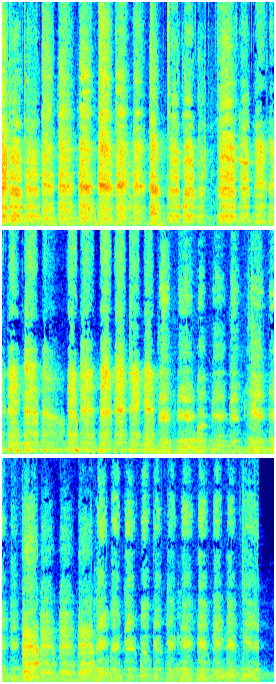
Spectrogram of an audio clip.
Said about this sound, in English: Somebody wanted to hear this yesterday. Isolation studies of NPR breathing.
